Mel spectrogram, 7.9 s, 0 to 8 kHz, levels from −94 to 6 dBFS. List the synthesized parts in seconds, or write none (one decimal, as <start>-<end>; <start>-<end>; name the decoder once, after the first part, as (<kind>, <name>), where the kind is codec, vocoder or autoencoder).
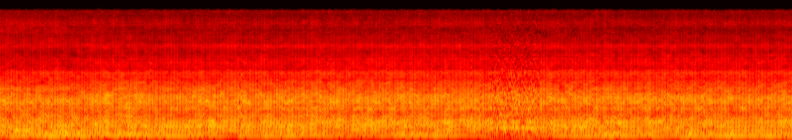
0.0-4.9 (vocoder, Vocos); 5.4-7.9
